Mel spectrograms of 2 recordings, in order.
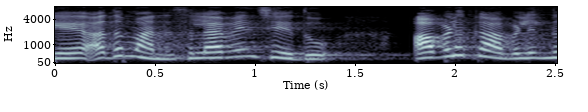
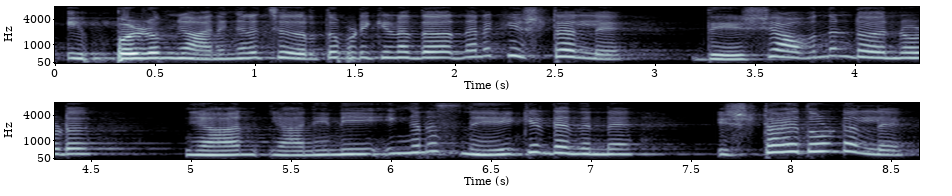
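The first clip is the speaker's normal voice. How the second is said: usual speaking voice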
